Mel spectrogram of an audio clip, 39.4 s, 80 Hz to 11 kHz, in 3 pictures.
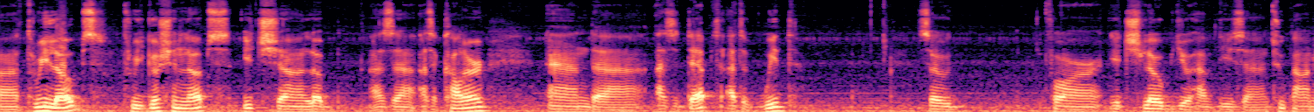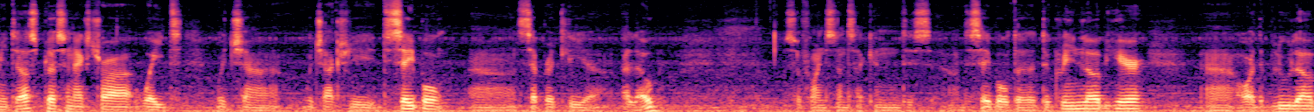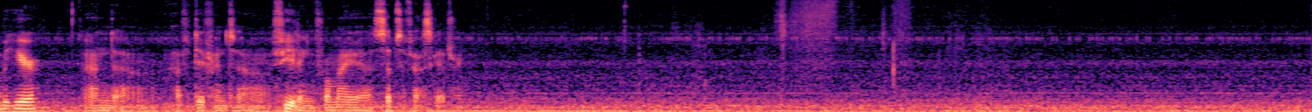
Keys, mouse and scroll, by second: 13.8-14.4 drag, 14.6-18.8 drag, 19.9-23.0 drag, 23.1-25.6 drag, 26.2 click, 35.5 click, 36.7-39.4 drag.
